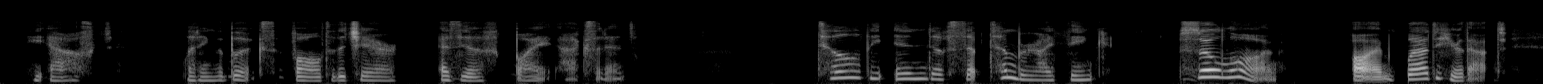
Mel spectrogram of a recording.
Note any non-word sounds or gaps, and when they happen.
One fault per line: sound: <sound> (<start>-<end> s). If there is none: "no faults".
sound: dropout (13.9-14.1 s)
